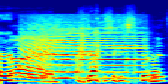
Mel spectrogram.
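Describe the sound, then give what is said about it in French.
A voice imitates a honking horn with a loud, nasal blare held for about two seconds, its pitch wavering and breaking up toward the end. “les gens l'écoutent, puis vont peut-être faire des klaxons à la fin juste pour dire c'est bon.”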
